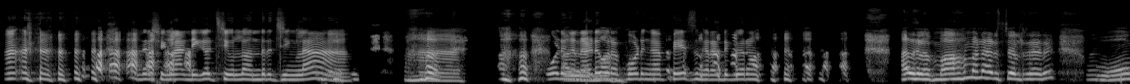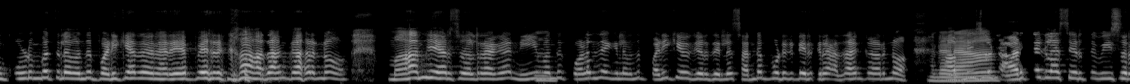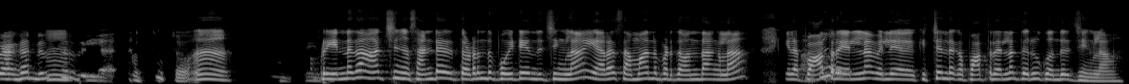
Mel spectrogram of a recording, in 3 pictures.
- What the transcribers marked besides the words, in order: laugh; laughing while speaking: "அ அ அதுல மா அதுல … எடுத்து வீசுராங்க நிறுத்துறதில்ல"; laugh; laugh; other noise
- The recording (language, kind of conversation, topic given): Tamil, podcast, தந்தையும் தாயும் ஒரே விஷயத்தில் வெவ்வேறு கருத்துகளில் இருந்தால் அதை எப்படி சமாளிப்பது?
